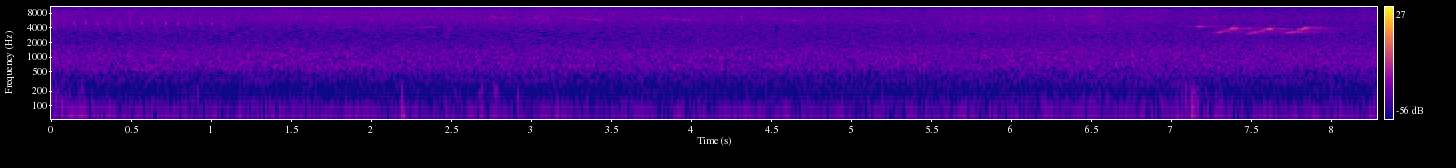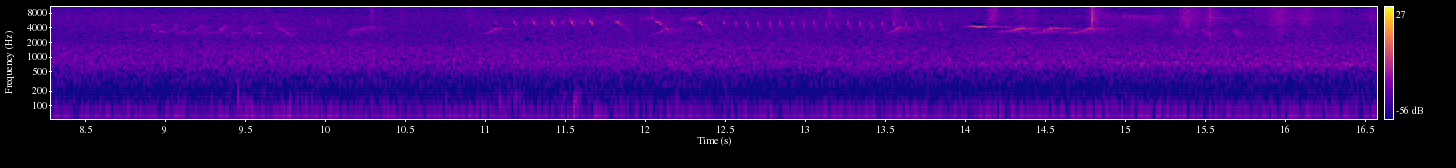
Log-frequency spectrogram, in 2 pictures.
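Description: Faint bird calls, short chirping trills in several groups from about seven seconds in, over a steady hiss and low rumble from the trail camera's microphone, with a few soft knocks.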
